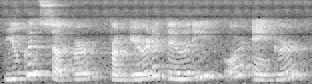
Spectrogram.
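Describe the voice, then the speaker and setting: A woman's voice: on the high side, sing-song, normal speed. A woman presenting scripted educational health narration. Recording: dull echoey room sound.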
